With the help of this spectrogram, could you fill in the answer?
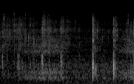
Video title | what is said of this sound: Start the Ram Pump 2022 [ It's a Mess ] | you can often times tap on the pipe and hear the difference between full and not full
